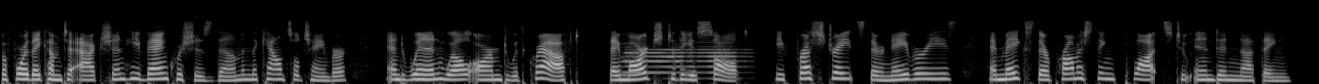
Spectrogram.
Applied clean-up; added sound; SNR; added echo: neural mask model RNNoise.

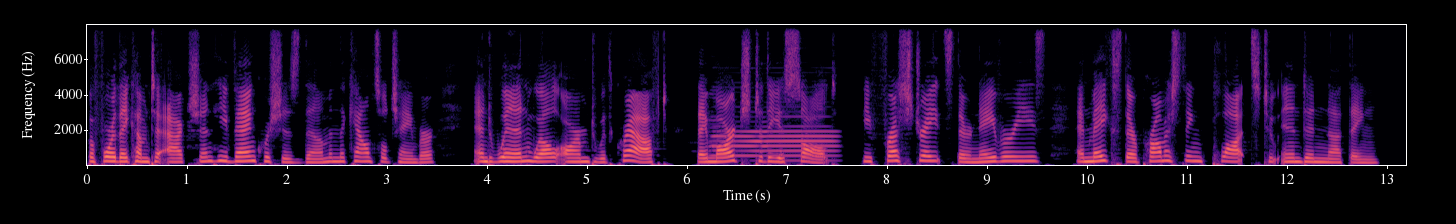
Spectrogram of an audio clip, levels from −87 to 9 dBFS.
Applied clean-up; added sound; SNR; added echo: classical method Wiener filter.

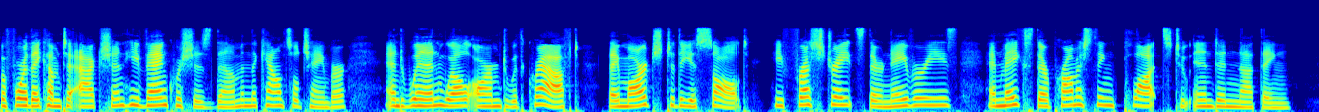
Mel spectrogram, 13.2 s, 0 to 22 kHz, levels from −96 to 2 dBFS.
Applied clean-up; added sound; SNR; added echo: none; none; none; none.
